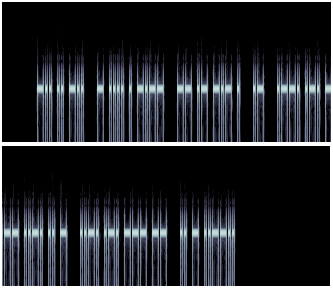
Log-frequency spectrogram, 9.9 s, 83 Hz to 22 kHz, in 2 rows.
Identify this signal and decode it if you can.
Morse code, heard as a keyed tone, about 40 wpm, 700 Hz. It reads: DID THEY MAKE A PROFIT FROM IT?
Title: Sentences from Top 800 Words 40wpm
